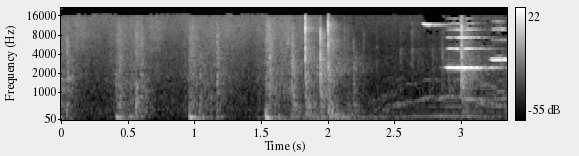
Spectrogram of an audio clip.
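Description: A front door being opened: a few dull thumps, then a latch rattling and a short, squeaky hinge creak, close by and fairly quiet, with no voices.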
